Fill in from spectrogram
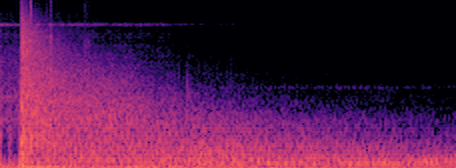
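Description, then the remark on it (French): A single loud carbine gunshot cracks out at the start as Sean fires at his wedding, followed by a long, low rumbling echo that slowly fades. No one speaks. “Malgré les cris de Madonna, Sean pointe son arme vers eux et tire, sans hésitation.”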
